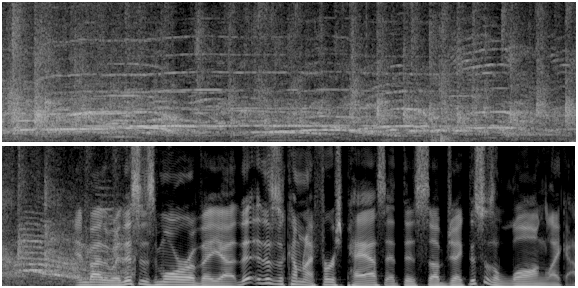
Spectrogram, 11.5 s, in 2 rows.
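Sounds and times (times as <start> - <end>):
crowd cheering after a vote: 0.0 - 7.3
speech: 6.5 - 11.4.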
